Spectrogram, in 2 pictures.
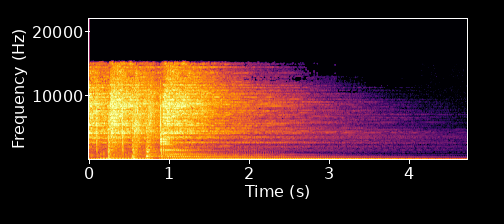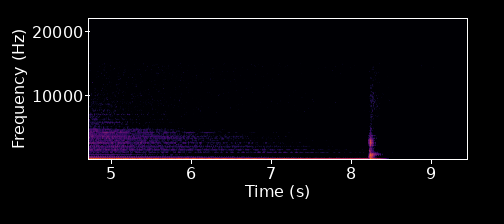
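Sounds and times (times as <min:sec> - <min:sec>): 
picked electric bass in nu metal style: 0:00.0 - 0:08.4.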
